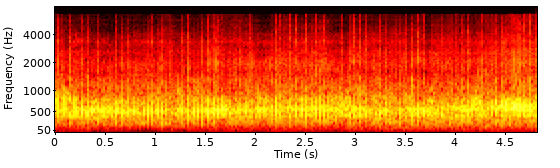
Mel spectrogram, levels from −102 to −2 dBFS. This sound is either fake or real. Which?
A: fake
